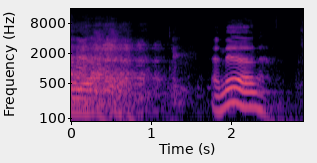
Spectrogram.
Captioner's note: laughter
